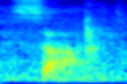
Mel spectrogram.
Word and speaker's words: Sartre: Sartre.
